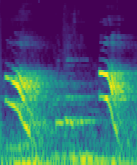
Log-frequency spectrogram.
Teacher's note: When we open to the ah vowel, it's not like back in your throat, but nice bright ah.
